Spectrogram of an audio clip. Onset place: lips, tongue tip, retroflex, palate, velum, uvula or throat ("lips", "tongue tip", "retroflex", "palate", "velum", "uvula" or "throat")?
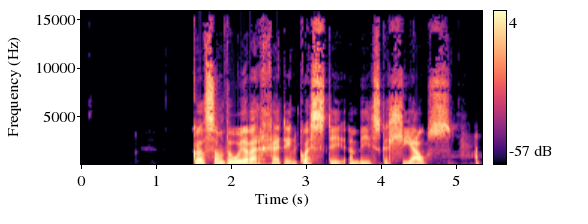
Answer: velum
